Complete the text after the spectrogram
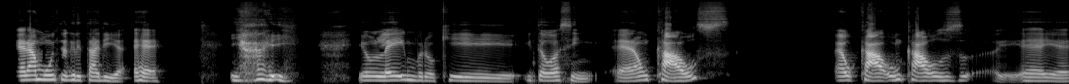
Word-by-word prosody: era 205 +2 +5
muita 220 -1 +1
gritaria. 180 -6 -1
É. 160 -4 -1 0.7
E 190 -2 -4
aí, 200 -2 +2 0.7
eu 190 0 -2
lembro 185 -2 0
que 160 -3 -5
então 185 -2 -3
assim, 180 -7 -5 0.2
era 160 - -1
um 200 - -2
caos. 305 - +2 1.0
É 185 0 +1
o 190 - -2
cao 175 -2 +5
um 220 - -3
caos, 180 -2 +1
eh - - -7 0.3
eh 170 - -6
185 Hz, 120 wpm, -20 LUFS, 170-200 Hz, 1.0 s, era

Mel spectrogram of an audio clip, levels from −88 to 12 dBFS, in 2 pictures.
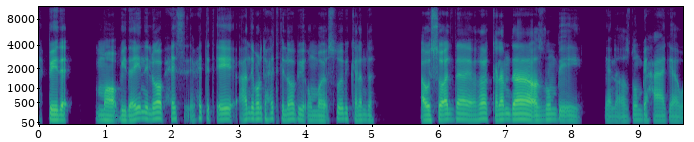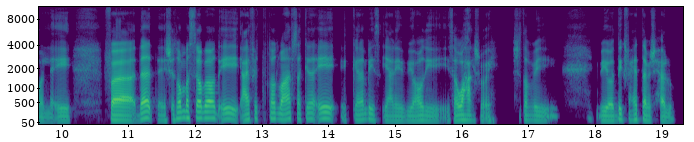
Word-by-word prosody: بيد 105 -1 +5 0.4
ما 100 0 -1
هو 95 - +5
بيضايقني 105 +7 +1
اللي 120 0 0
هو 130 0 +7
بحيث 125 0 -5
حتّة 135 -2 -6
إيه، 115 0 +4
عندي 115 +4 0
برضه 125 -1 -1
حتّة 125 -2 -7
اللي 110 - -2
هو 120 - +1
بيق 110 -4 -5
هُم 95 0 -4
يقصدوا 95 +6 -3
إيه - - -1
بالكلام 100 -3 -5
ده؟ 100 0 -8 0.7
أو 100 - +6
السؤال 110 +2 +3
ده 120 - +2
يا 100 0 0
ترى 120 +3 +2
الكلام 115 -1 0
ده 115 -1 +8
قصدهم 110 +4 -2
بيه 100 - -4
إيه، 95 -4 -7 0.3
يعني 90 0 -8
قصدهم 90 +5 -8
بيه 95 - -2
حاجة 90 -2 -3
والّا 80 -2 -9
إيه؟ 90 0 -5 0.5
فده 100 +7 +5
الشيطان 115 +8 -2
بس 145 -1 -2
هو 135 - +6
بيقعد 135 0 +3
إيه 115 -2 -1
عارف 110 +4 0
أنت 130 - -12
تقعد 125 -1 -3
مع 110 0 +3
نفسَك 125 -2 -5
كده 125 0 -4
إيه 125 +1 -1
الكلام 110 +1 -7
بيس 115 -2 -7
يعني 90 -2 -7
بيقعد 95 +2 -4
يسوّحَك 95 +3 -2
شوية - - -9 0.3
الشيطان 100 -1 -9
بي 100 - -9 0.6
بيوديك 95 +3 -2
في - - -10
حتّة 110 -2 -1
مش 95 - -4
حلوة - - -4
105 Hz, 190 wpm, -23 LUFS, 95-120 Hz, 0.7 s, ده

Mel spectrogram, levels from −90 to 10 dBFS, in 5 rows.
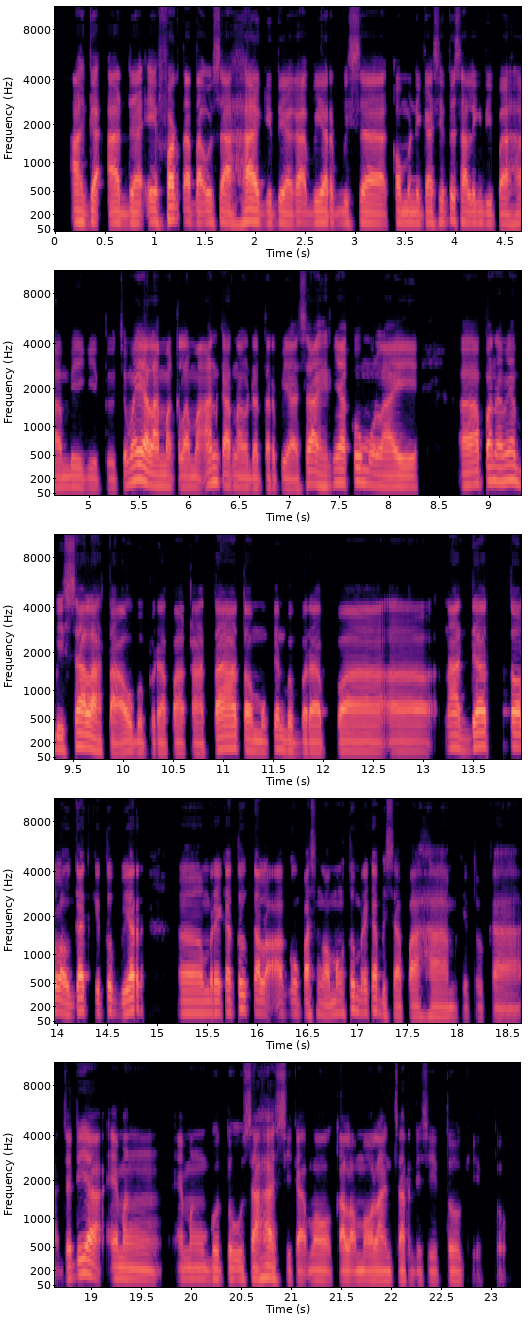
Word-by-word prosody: agak 120 -3 +1
ada 115 0 +1
effort 145 +4 +4
atau 120 -2 +2
usaha, 110 +1 +2 0.2
gitu, 115 -3 -7
ya, 110 - +3
Kak, 115 -3 0
biar 120 -1 +1
bisa 110 -1 0
komunikasi 115 0 -2
itu - - +1
saling 115 -2 -1
dipahami, 105 +1 -3
gitu. 100 -1 -11
Cuma, 170 - 0
ya, 185 -2 +8
lama-kelamaan 120 +3 +1
karena 120 -3 0
udah 110 0 -3
terbiasa 100 +7 -1
akhirnya 150 +5 0
aku 165 -1 +1
mulai, 115 -4 0 0.4
eee, 130 +2 +2
apa 170 - +5
namanya, 170 +2 +2
bisalah 130 -3 +4
tau 100 +4 +2
beberapa 100 0 -4
kata 125 +10 +1
atau 120 - +4
mungkin 110 +5 -3
beberapa, 105 +1 0 0.3
eee, 105 0 -1 0.2
nada 145 +2 +4 0.2
atau 155 -5 +6
logat, 150 +3 +4
gitu, 140 +3 -1
biar, 150 +4 +3 0.3
eee, 130 0 0
mereka, 130 +1 0
tuh, 170 +2 -2
kalau 135 -5 0
aku 125 0 -5
pas 125 - +3
ngomong, 120 +3 -3
tuh, 160 +1 -3
mereka 135 +3 -1
bisa 110 -7 -4
paham, 95 -1 -4
gitu, 95 0 -18
Kak. 85 -1 -7
Jadi, 160 +9 0
ya, - - 0
emang 110 -4 -2 0.2
emang 115 0 -5
butuh 110 +1 -4
usaha, 110 +3 +1
sih, 100 -1 -10
Kak, - - -2
mau 100 -2 -2
kalau 100 0 0
mau 100 0 -1
lancar 95 -2 -2
di 90 - -13
situ, 90 +1 -8
gitu. - - -22
115 Hz, 175 wpm, -22 LUFS, 100-130 Hz, 0.4 s, ya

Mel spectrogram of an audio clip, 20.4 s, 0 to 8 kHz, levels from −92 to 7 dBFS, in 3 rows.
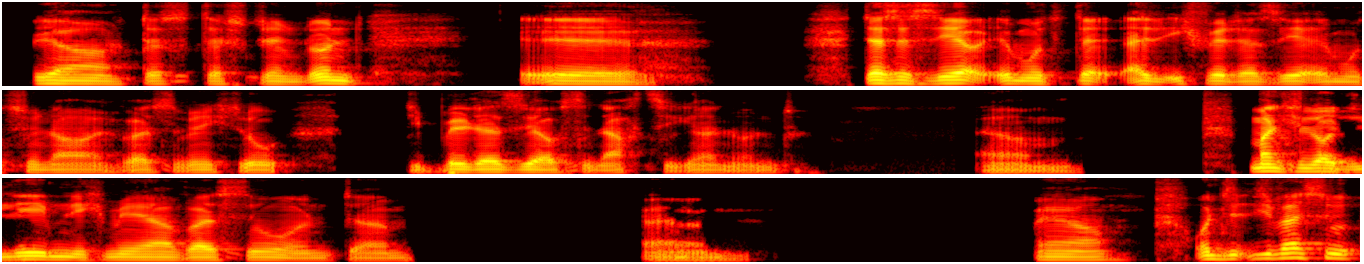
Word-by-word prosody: Ja, 105 -4 +1
das 95 -1 -6
das 95 -1 -5
stimmt 90 -3 -4
und, 105 -2 +4 0.8
äh, 95 -4 +2 1.1
das 115 -1 +9
ist 110 -2 +1
sehr 115 +3 +6
emo 100 -1 +2
d - - -1
also - - +2
ich - - -5
werde 100 -2 +2
da 95 - +1
sehr 95 +3 0
emotional, 85 0 -5
weißt - - -5
du, - - -8
wenn 90 - -3
ich 90 0 -9
so 85 0 -3 0.6
die - - -7
Bilder 95 0 +3
sehe 90 0 +2
aus 85 - -7
den - - -8
80ern - - -7
und, - - -12 0.9
ähm - - -7 0.8
manche 115 -2 +6
Leute 110 -5 +5
leben 110 +3 +3
nicht 100 -1 -2
mehr, 100 -2 0
weißt 95 -1 +1
du, 95 -2 -1
und 80 0 -8
ähm 80 +1 -7 1.1
Ähm - - -7 1.4
Ja. 100 -1 -2 0.4
Und 125 +1 0
die 135 - -1
die 145 +2 -1
weißt 165 +1 +3
du 145 -2 0
95 Hz, 135 wpm, -25 LUFS, 90-110 Hz, 1.4 s, das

